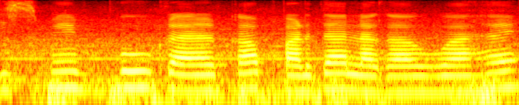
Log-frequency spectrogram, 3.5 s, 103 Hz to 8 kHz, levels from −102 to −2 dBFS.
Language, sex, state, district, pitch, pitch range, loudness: Hindi, female, Madhya Pradesh, Katni, 175 Hz, 170-195 Hz, -14 LUFS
